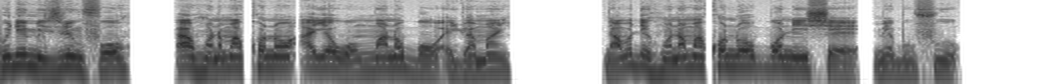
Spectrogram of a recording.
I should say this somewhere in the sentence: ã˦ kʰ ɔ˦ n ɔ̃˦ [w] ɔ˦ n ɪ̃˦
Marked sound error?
yes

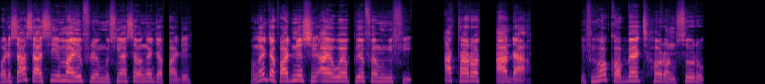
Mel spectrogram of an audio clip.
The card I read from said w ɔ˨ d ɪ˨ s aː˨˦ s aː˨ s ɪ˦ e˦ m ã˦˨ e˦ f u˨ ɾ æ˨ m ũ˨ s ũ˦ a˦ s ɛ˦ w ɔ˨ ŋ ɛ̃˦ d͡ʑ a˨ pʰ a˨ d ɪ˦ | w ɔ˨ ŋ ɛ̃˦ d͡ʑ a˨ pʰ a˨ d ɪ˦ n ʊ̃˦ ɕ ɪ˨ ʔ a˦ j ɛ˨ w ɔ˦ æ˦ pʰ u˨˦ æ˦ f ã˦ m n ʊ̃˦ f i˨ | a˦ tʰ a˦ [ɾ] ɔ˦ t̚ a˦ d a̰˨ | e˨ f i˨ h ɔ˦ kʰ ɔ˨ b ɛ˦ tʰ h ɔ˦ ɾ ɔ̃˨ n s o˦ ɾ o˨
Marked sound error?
no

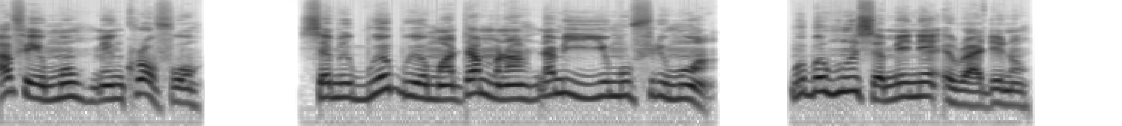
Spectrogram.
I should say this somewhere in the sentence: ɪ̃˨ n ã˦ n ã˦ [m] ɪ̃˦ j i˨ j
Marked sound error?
no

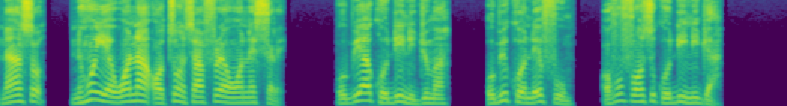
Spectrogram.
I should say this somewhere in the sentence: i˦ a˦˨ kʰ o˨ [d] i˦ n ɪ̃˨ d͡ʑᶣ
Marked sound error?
no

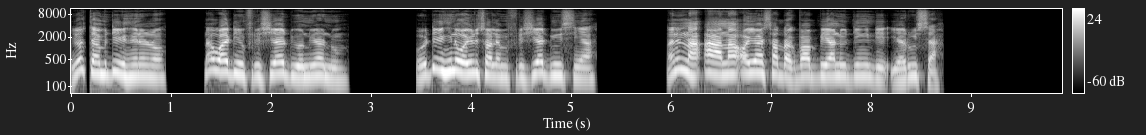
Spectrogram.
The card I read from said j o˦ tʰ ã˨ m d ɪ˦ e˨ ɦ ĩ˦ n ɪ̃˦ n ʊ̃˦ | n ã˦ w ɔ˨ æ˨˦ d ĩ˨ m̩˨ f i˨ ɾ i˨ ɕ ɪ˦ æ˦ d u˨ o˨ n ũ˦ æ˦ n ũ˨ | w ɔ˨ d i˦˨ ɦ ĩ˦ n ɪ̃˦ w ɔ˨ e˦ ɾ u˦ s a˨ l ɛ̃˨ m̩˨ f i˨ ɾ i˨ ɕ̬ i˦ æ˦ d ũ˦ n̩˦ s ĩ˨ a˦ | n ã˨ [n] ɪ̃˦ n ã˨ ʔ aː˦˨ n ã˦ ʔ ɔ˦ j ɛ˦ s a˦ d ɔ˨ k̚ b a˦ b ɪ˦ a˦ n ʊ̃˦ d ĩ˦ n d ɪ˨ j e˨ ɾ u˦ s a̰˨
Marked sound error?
no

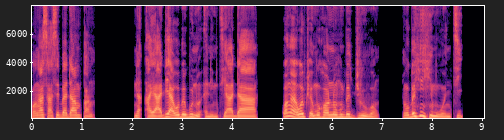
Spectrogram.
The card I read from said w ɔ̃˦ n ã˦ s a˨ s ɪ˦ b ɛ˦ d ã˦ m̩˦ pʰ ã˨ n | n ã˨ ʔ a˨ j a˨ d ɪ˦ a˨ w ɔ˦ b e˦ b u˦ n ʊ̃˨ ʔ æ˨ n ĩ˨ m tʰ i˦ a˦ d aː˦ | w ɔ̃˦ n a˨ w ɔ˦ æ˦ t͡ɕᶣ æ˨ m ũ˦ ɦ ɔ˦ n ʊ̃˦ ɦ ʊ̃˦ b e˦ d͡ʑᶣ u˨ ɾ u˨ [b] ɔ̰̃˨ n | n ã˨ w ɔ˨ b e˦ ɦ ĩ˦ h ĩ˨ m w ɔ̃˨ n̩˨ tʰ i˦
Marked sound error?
yes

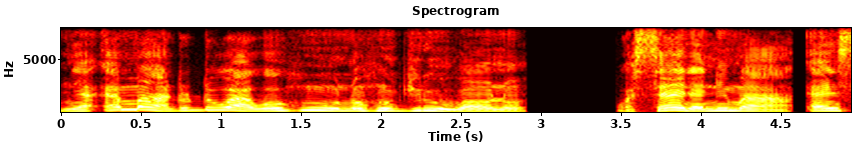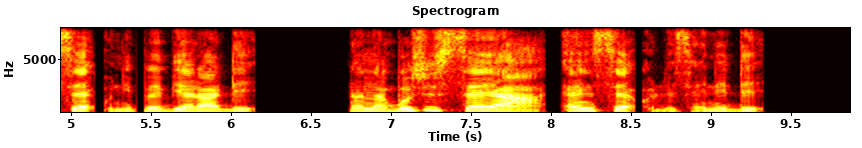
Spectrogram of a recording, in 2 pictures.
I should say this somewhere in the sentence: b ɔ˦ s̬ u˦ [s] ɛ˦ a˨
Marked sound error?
no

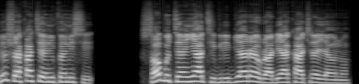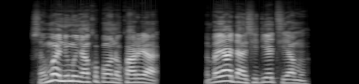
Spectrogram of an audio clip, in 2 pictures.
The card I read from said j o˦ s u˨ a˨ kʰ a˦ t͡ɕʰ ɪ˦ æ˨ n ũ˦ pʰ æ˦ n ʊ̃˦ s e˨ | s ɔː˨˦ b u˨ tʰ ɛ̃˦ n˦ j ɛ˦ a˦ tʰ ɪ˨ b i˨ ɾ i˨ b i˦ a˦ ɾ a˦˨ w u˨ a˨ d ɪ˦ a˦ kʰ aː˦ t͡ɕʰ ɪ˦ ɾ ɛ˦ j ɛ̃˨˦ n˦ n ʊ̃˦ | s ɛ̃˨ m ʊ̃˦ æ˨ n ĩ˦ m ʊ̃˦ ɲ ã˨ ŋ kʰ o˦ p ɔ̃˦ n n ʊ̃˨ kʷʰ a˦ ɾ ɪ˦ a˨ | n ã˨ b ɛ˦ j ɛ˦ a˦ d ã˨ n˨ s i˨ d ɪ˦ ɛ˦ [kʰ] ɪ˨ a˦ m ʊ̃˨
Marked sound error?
yes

